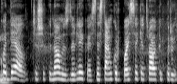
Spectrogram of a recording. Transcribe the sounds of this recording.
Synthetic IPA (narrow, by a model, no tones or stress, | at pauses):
koːd̪ʲeːlˠt͡ʃʲɛʃʲɛɪpɪnoːmʲɪsd̪ɐlʲiːkɐsnʲɛst̪ʲɛnkʊrpɐːsʲɛkʲɛɐt̪roːɡkɐɪpʲɪr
